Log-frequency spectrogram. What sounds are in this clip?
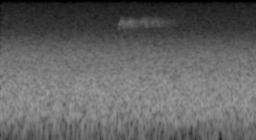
Chestnut-backed Chickadee call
